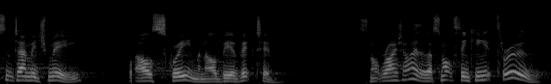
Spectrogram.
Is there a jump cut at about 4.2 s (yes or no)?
no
